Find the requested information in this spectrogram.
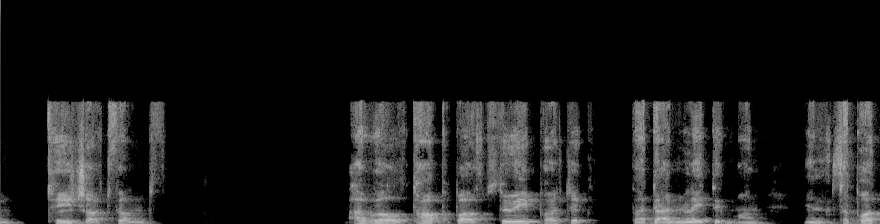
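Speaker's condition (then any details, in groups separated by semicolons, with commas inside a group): Cerebral palsy; voice tires at times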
